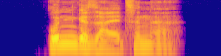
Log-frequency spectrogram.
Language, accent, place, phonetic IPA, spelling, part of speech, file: German, Germany, Berlin, [ˈʊnɡəˌzalt͡sənə], ungesalzene, adjective, De-ungesalzene.ogg
- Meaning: inflection of ungesalzen: 1. strong/mixed nominative/accusative feminine singular 2. strong nominative/accusative plural 3. weak nominative all-gender singular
